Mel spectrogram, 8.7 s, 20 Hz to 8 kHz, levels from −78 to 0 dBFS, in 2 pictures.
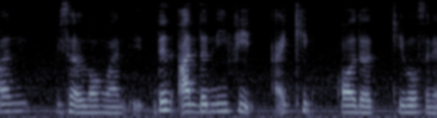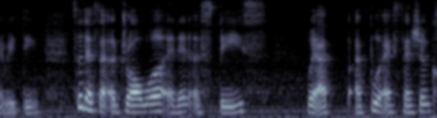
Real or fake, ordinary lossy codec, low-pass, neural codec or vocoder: real; none; none; none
